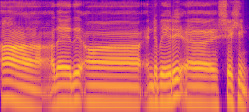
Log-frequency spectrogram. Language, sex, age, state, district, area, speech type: Malayalam, male, 30-45, Kerala, Wayanad, rural, spontaneous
